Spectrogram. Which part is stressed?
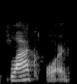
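black. The stress is on black.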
